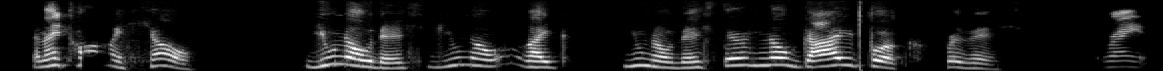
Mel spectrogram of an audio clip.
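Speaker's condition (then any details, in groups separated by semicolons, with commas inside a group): Cerebral palsy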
